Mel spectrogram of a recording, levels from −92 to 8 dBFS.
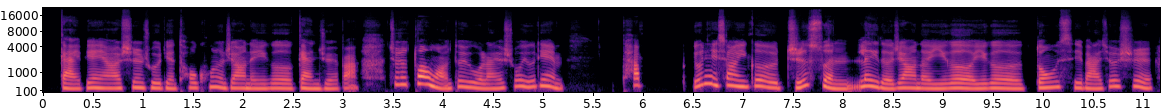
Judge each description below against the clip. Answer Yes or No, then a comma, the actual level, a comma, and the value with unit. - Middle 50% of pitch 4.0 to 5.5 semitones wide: Yes, average, 5.0 semitones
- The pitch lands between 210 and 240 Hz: No, high, 200 Hz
